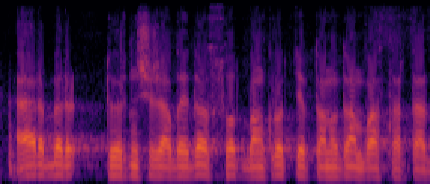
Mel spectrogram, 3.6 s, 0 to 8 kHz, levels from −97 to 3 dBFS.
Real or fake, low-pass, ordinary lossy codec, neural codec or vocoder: real; 7.2 kHz; none; none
